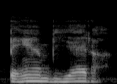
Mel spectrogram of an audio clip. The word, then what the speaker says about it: Bambietta: Okay, pretty much we see that, you know, Bambietta. There we go. Bambietta.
